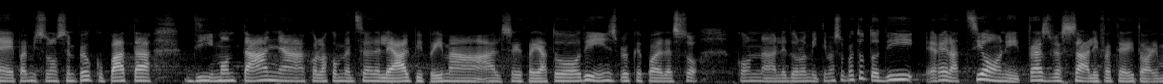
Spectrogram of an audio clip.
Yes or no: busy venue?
yes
